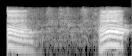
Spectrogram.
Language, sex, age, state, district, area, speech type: Bengali, male, 60+, West Bengal, Darjeeling, rural, conversation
